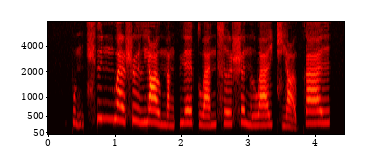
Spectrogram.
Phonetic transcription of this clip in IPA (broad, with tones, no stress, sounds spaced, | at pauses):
p ʊ̰˨˩ ŋ t͡ɕʰ y˥ n n̪ w ä˥˧ ʂ ɻ̩˥˧ l j ɑ˥˩ ʊ̯ n̪ ɑ˩ ŋ p ɥ ɛ˥ t̪ w a˧˥ n s ɹ̩˥ ʂ ə˥˩ n l w a˧˥ ɪ̯ t͡ɕ j ɑ̰˨˩ ʊ̯ k a˥ ɪ̯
